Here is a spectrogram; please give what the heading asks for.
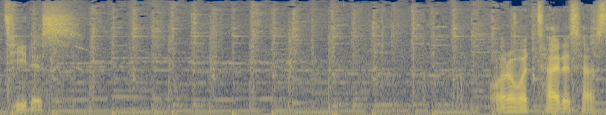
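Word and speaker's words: Tidus: be something okay I this is literally the first game where you know Titus's name is pronounced etus I wonder what Titus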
